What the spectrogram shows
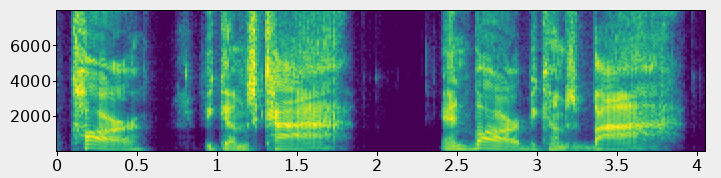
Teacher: This is called nonotic accent which drops the R and it means that the words ending in R are replaced with a vowel sound instead.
